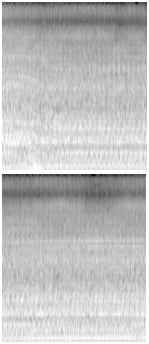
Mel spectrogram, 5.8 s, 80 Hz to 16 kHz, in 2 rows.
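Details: Jaguar S-Type 2.7 diesel idling steadily with a low, faint knock under the clatter; owner suspects a bottom-end knock or spun bearings, unconfirmed.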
